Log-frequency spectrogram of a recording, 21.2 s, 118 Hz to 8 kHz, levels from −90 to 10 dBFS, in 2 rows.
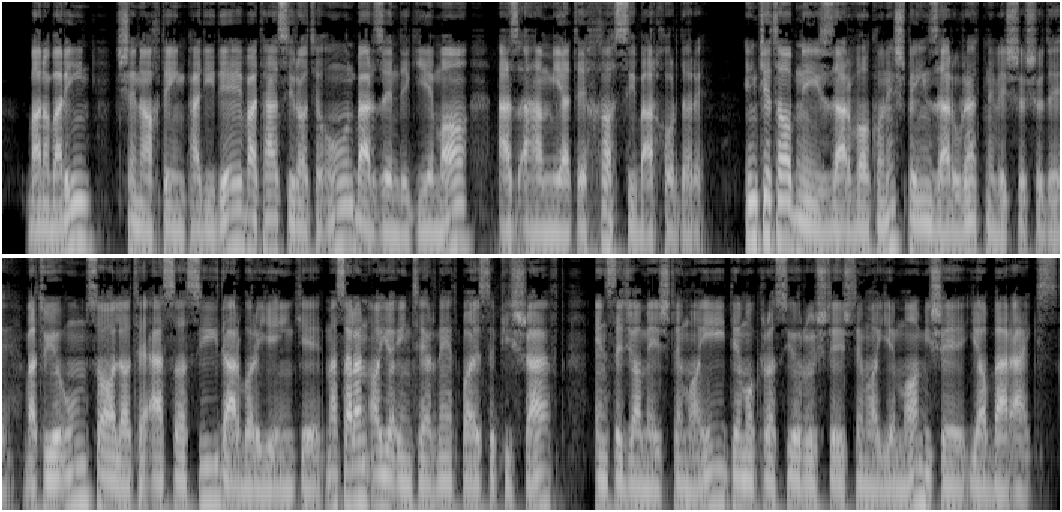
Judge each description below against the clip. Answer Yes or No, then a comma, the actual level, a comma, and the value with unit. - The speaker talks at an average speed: Yes, average, 130 wpm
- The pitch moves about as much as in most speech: Yes, average, 3.7 semitones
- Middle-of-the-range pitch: No, very low, 95 Hz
